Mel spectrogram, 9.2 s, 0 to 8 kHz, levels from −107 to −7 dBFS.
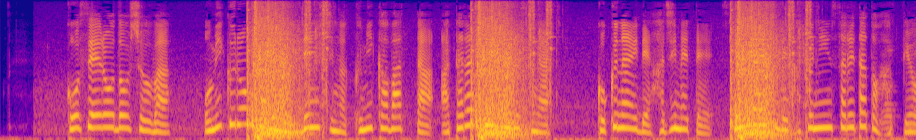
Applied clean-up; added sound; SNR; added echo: none; Gunshot, gunfire; -3 dB; none.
